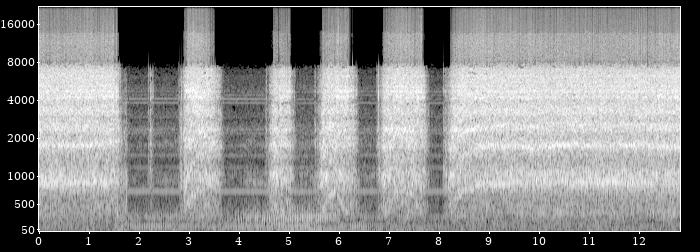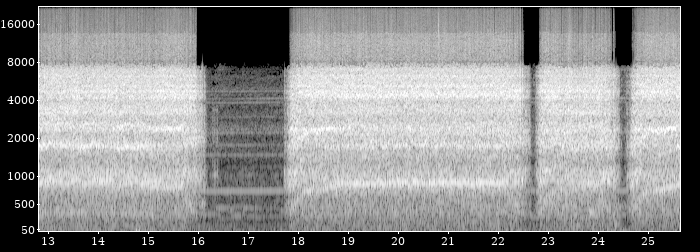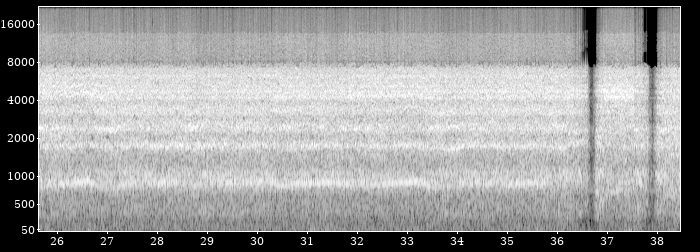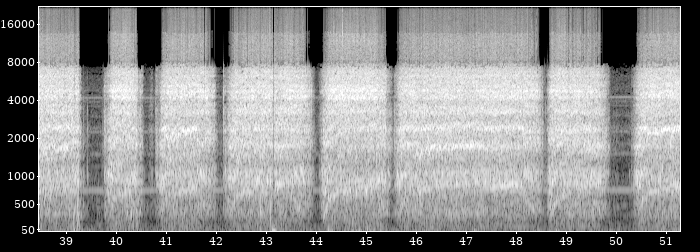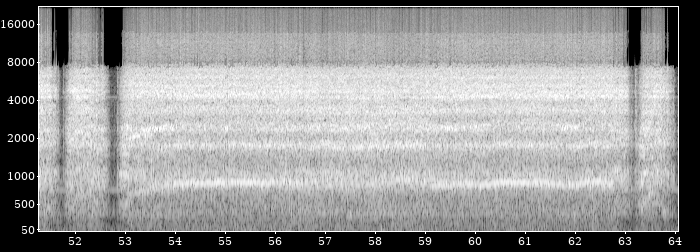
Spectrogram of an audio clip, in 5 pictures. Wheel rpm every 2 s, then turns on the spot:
170, 40, 20, 70, 160, 230, 230, 200, 10, 180, 210, 140, 150, 220, 230, 230, 220, 220, 110, 120, 90, 130, 130, 200, 110, 90, 110, 220, 220, 220, 220, 100.
48-50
